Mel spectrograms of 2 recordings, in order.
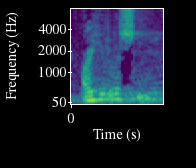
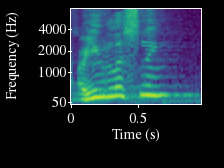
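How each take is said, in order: First: Hushed, tentative question to God; respectful. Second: High-pitched, insistent question; raised, pleading challenge; challenging God. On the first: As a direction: ask it softly and respectfully. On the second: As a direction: demand an answer from above. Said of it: "you look at him and say". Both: Acted.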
